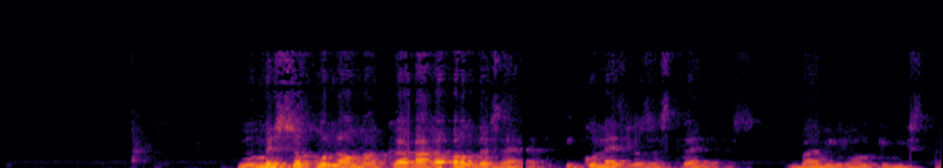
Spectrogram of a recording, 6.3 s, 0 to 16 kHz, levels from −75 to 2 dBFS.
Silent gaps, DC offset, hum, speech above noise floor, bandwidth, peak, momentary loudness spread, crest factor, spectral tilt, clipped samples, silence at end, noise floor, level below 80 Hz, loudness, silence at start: none; under 0.1%; none; 48 dB; 11.5 kHz; -6 dBFS; 13 LU; 18 dB; -8 dB/octave; under 0.1%; 0 s; -70 dBFS; -64 dBFS; -23 LUFS; 1.6 s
